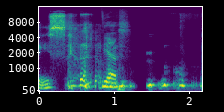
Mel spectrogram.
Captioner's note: guffaw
